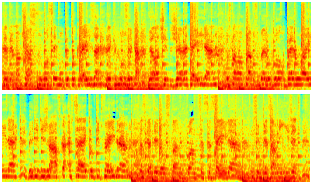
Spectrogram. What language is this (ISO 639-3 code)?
ces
